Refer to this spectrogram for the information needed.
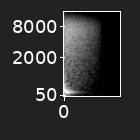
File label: Yamaha DJX 2B, SD T9 L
